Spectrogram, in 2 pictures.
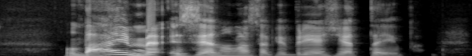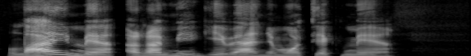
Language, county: Lithuanian, Utena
